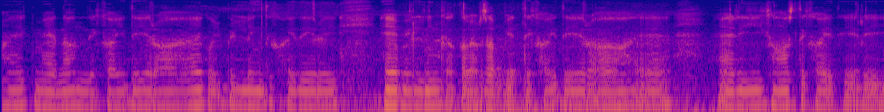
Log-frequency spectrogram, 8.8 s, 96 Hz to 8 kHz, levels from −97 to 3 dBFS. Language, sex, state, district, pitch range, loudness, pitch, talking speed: Hindi, male, Chhattisgarh, Sukma, 110-115 Hz, -46 LUFS, 110 Hz, 170 wpm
